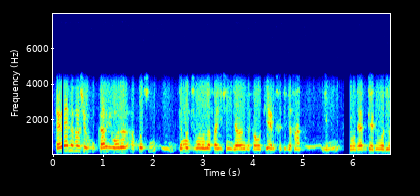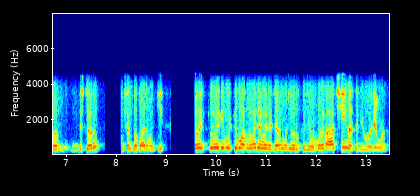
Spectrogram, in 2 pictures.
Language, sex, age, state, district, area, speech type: Kashmiri, male, 30-45, Jammu and Kashmir, Bandipora, rural, conversation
